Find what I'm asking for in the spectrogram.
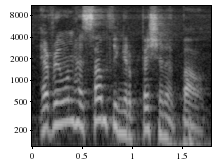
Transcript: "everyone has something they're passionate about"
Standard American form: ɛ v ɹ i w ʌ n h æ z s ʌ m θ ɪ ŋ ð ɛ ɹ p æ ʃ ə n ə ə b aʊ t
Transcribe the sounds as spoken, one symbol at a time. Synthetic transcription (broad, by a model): ɛ v ɹ i w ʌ n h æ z s ʌ m θ ɪ ŋ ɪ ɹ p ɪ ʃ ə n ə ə b aʊ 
